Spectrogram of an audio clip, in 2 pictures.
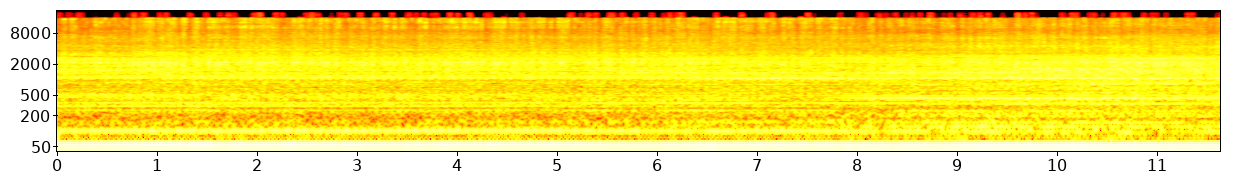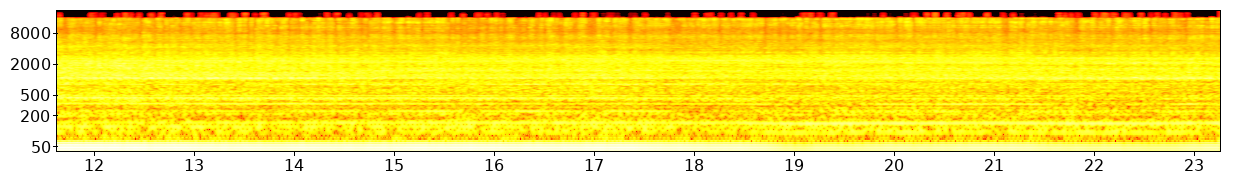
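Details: Cold start: petrol engine idling with a light, fast metallic rattle. Owner believed it came from the distributor, but the rattle persisted after replacing it; lash adjusters checked OK and valve lash set OK.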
